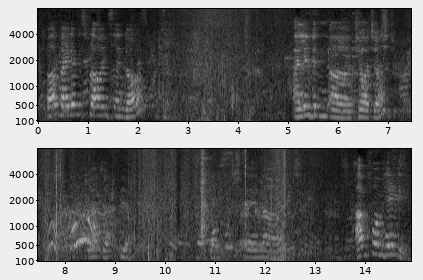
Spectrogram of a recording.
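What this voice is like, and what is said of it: Haitian accent. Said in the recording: “Did you think about the accent? So, yes, I'm from Haiti.”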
